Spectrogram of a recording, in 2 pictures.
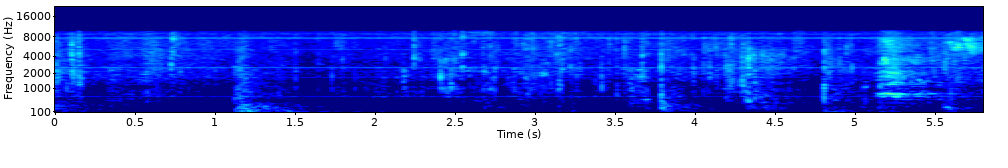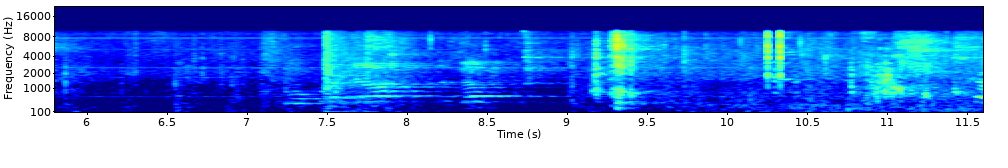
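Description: Basketballs bounce on a wooden floor in a large echoing hall.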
